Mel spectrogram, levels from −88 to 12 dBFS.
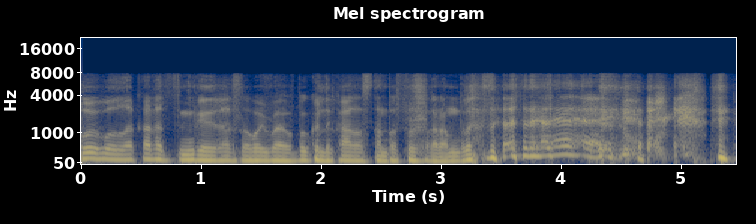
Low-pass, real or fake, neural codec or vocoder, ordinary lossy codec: none; fake; codec, 16 kHz, 0.8 kbps, ZipCodec; none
